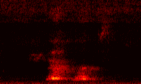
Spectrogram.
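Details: Female AKC Cane Corso puppy CHARME in a morning obedience session: a pair of quick rough barks close together, the second softer, over a low steady background rumble.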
